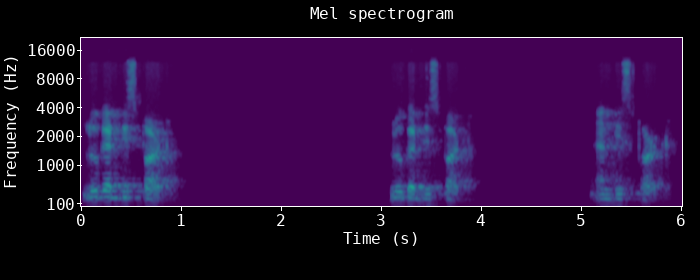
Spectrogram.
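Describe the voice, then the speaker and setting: A man's voice: lowish voice, slow. A man giving a lecture as he works through an example step by step, repeating phrases and checking understanding with short questions. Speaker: accounting lecturer. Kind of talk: teaching lecture with worked example. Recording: echoey room, dull muffled sound.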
